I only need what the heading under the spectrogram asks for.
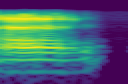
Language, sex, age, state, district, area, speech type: Sindhi, male, 60+, Maharashtra, Mumbai Suburban, urban, conversation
